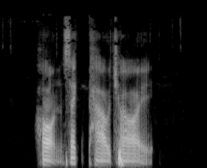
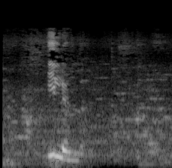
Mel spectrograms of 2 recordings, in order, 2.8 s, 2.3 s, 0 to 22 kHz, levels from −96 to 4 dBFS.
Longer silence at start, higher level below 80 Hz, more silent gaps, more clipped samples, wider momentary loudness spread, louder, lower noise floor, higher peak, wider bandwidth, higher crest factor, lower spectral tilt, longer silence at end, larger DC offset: first, 0.5 s vs 0.05 s; about the same, -66 dBFS vs -66 dBFS; neither; neither; second, 8 LU vs 25 LU; first, -25 LUFS vs -28 LUFS; first, -74 dBFS vs -52 dBFS; first, -4 dBFS vs -12 dBFS; first, 15 kHz vs 11.5 kHz; about the same, 22 dB vs 20 dB; first, -6 dB/octave vs -3.5 dB/octave; first, 0.8 s vs 0 s; neither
